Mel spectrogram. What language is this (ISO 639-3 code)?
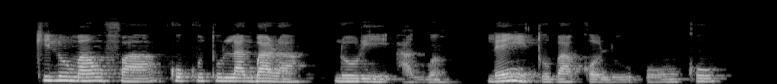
yor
